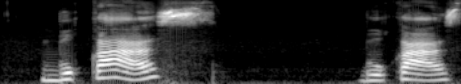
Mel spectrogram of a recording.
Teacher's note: If you say bukas, bukas, emphasis is on the first syllable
